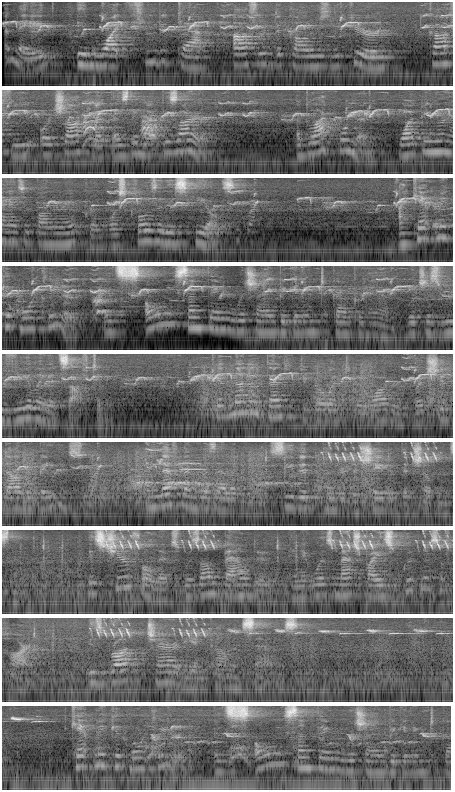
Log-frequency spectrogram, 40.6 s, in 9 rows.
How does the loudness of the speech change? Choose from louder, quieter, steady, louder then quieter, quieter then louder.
steady.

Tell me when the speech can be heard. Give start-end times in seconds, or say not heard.
0.0-6.6, 7.5-11.5, 12.9-19.3, 20.1-34.5, 36.7-40.5.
